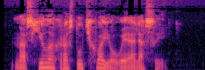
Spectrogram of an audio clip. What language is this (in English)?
Belarusian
